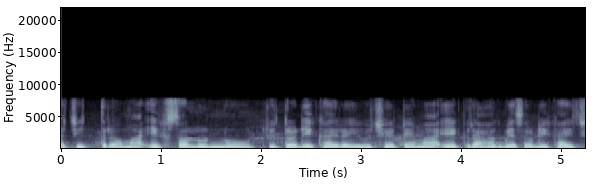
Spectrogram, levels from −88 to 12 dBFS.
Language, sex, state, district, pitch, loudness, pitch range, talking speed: Gujarati, female, Gujarat, Valsad, 190 Hz, -12 LUFS, 185-200 Hz, 150 wpm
